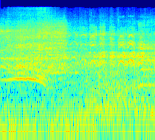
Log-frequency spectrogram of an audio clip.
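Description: An animal-like cry with a wavering pitch that falls off within the first second, over a continuous low rumbling drone.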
